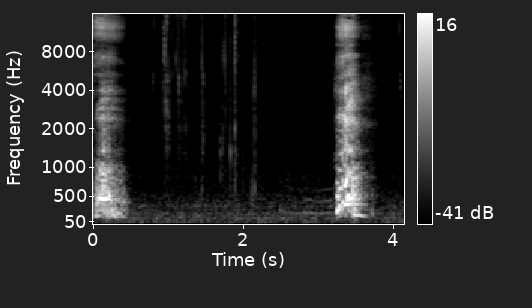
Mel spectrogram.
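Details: A dog gives two short, harsh bursts a few seconds apart in a quiet room: cough.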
